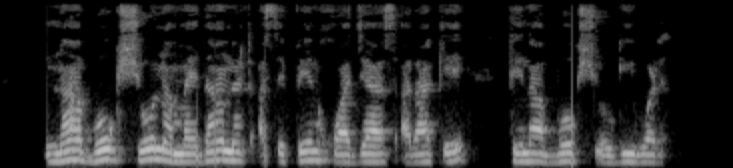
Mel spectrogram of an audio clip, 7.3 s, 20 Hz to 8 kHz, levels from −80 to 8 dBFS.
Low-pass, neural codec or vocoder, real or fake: 7.2 kHz; none; real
